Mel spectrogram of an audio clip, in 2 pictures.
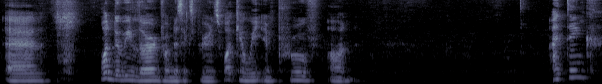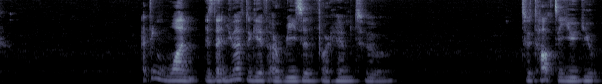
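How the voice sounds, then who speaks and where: Recorded through a shirt-clipped mic, a young man vlogs casually and candidly. His voice sits in the middle range with a touch of brightness, and his reflections keep restarting and doubling back on the same words.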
